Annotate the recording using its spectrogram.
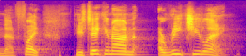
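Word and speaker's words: Aoriqileng: fight he's taking on arichi Lang is how you actually pronounce it arichi Lang is a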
